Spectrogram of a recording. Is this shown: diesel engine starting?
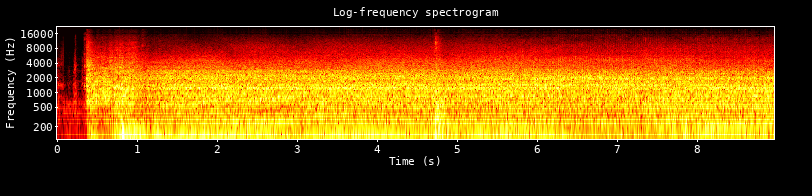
yes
